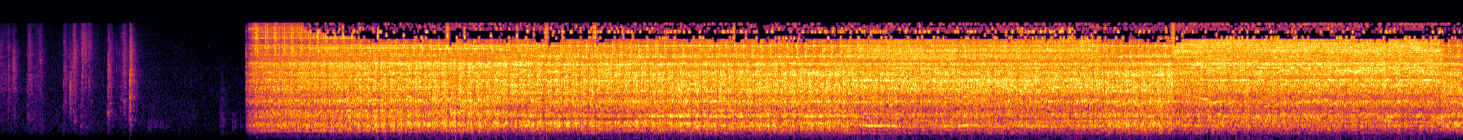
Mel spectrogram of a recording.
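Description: Miniature cast-iron model band saw driven by a small DC brush motor through rubber belts and a spur-gear reduction, switched on about five seconds in and then running steadily. A few light clicks come before it starts.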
